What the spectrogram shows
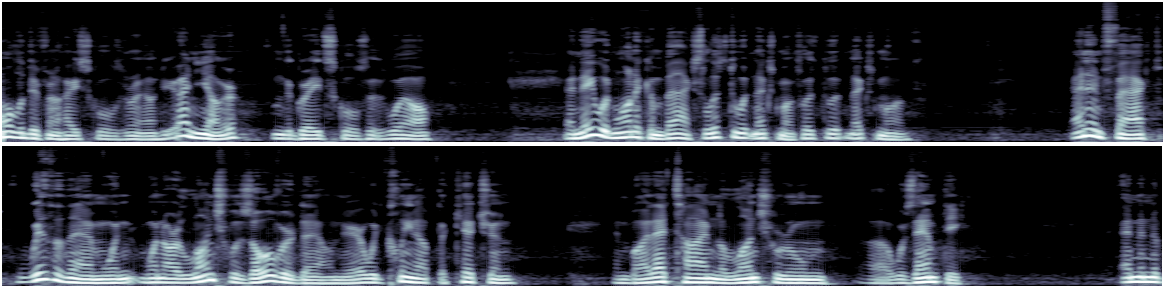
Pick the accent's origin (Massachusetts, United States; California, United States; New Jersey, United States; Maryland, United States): New Jersey, United States; Jersey City; moved away; I was born and raised in Jersey City, in the shadow of the Statue of Liberty.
